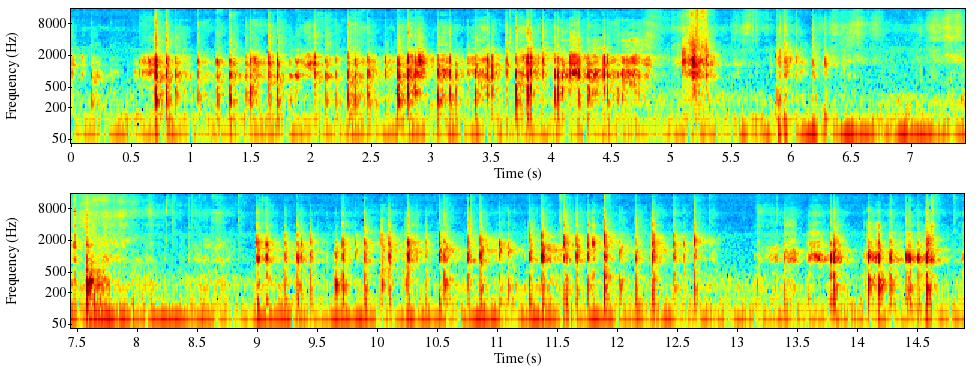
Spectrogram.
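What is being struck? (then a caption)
Small cardboard box. A small white cardboard press-on nail box is held in both hands while fingertips and short nails tap and scratch its printed back and folded top flap. The result is a quiet stream of quick, dry, papery taps and crinkly scratches that pauses to softer rustling midway before the tapping picks up again.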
